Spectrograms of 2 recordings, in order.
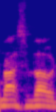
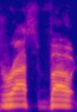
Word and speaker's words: Russ Vought: I guess it's Russ Vought is how it's pronounced.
